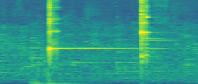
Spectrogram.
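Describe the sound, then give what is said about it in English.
Two bright glass clinks about a second apart, ringing briefly with a sustained tone, as glasses touch in a toast over a low background murmur. “A reminder to all our listeners out there, this is your show. We're just drinking in it. Cheers. Cheers.”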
